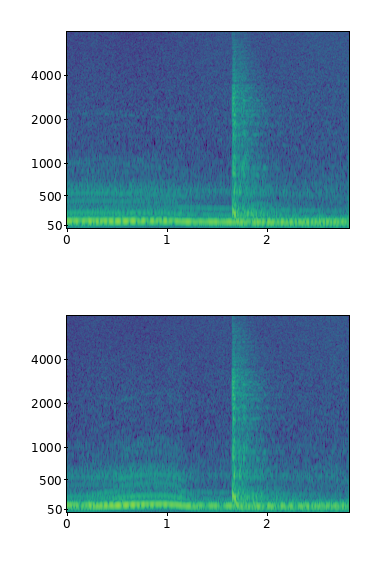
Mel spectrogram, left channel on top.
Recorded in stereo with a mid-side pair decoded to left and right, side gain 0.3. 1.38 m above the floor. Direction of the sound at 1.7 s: 40° right.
